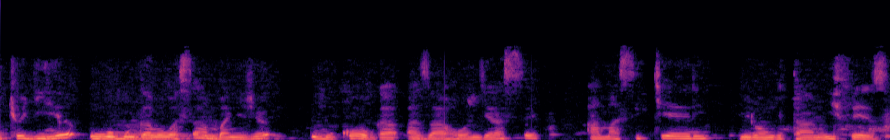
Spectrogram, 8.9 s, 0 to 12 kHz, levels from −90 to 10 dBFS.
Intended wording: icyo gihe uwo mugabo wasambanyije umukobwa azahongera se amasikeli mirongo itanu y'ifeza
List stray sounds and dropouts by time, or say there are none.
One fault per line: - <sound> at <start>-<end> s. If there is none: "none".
none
